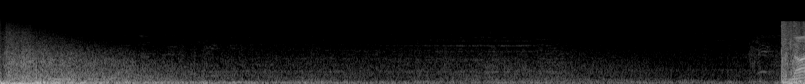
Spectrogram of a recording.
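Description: Battleship main guns fire in the naval battles of the video game War Thunder, opening with a heavy booming blast that fades into a long rumbling decay, then another sharp blast at the very end.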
